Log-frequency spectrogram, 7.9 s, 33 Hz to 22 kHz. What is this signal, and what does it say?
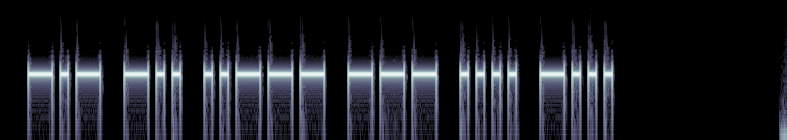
Morse code, heard as a keyed tone, about 16 wpm, 700 Hz. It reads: KD2OHB
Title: USA Callsign DE Callsign - 6 Characters - 15wpm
